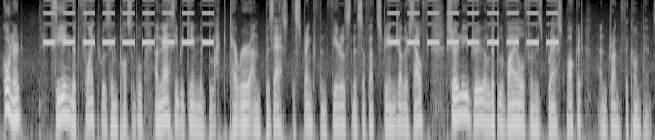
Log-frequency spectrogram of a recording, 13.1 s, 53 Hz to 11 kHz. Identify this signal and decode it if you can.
Beep code, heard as a piezo beeper, played twice, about 2150 Hz, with speech in English. 9 short. In AMI BIOS tables: ROM checksum failure.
